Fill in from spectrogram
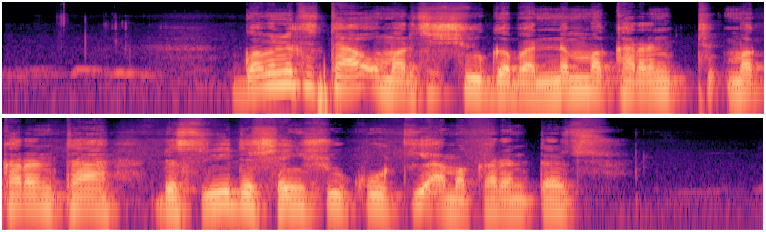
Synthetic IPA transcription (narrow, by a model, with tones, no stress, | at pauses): ɡʷɔ˦mnɐ˦ti˨ta˦ʔʊ˨mɐ˨ɾt͡ʃi˦ʃuː˨ɡɐ˨bɐ˨nːɪ˦m | mɐ˦kɐ˦ɾɐ˦ntaː˦da˨su˦ji˦da˨ʃɐ˦nʃuː˦kʷoː˦kʲiː˦ʔa˨mɐ˦kɐ˦ɾɐ˦ntɐ˦rsu̥˨ʔ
